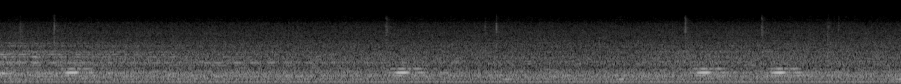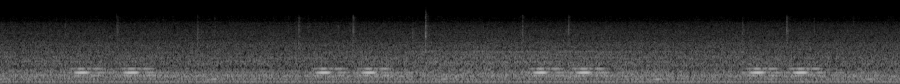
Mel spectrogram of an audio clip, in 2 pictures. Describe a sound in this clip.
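Short electronic menu beeps chime, often in quick pairs.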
